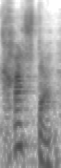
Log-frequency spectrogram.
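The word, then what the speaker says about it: Craster: time I went to a place called Crasta, which is pronounced Casta.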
